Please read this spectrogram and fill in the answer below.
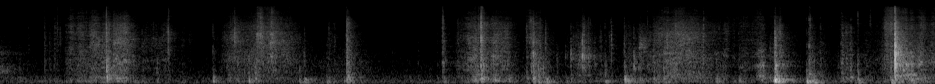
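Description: A pocket knife slicing through packing tape along a cardboard box's seams in several scraping strokes, then the cardboard flaps being pulled open, with two sharp knocks near the end.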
